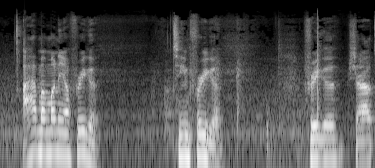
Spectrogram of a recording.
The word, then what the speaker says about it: Friga: Friga.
